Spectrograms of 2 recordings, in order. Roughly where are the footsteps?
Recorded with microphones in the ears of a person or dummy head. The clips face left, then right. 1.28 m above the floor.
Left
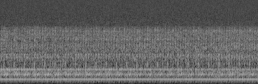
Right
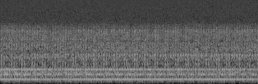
No footsteps in this recording.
